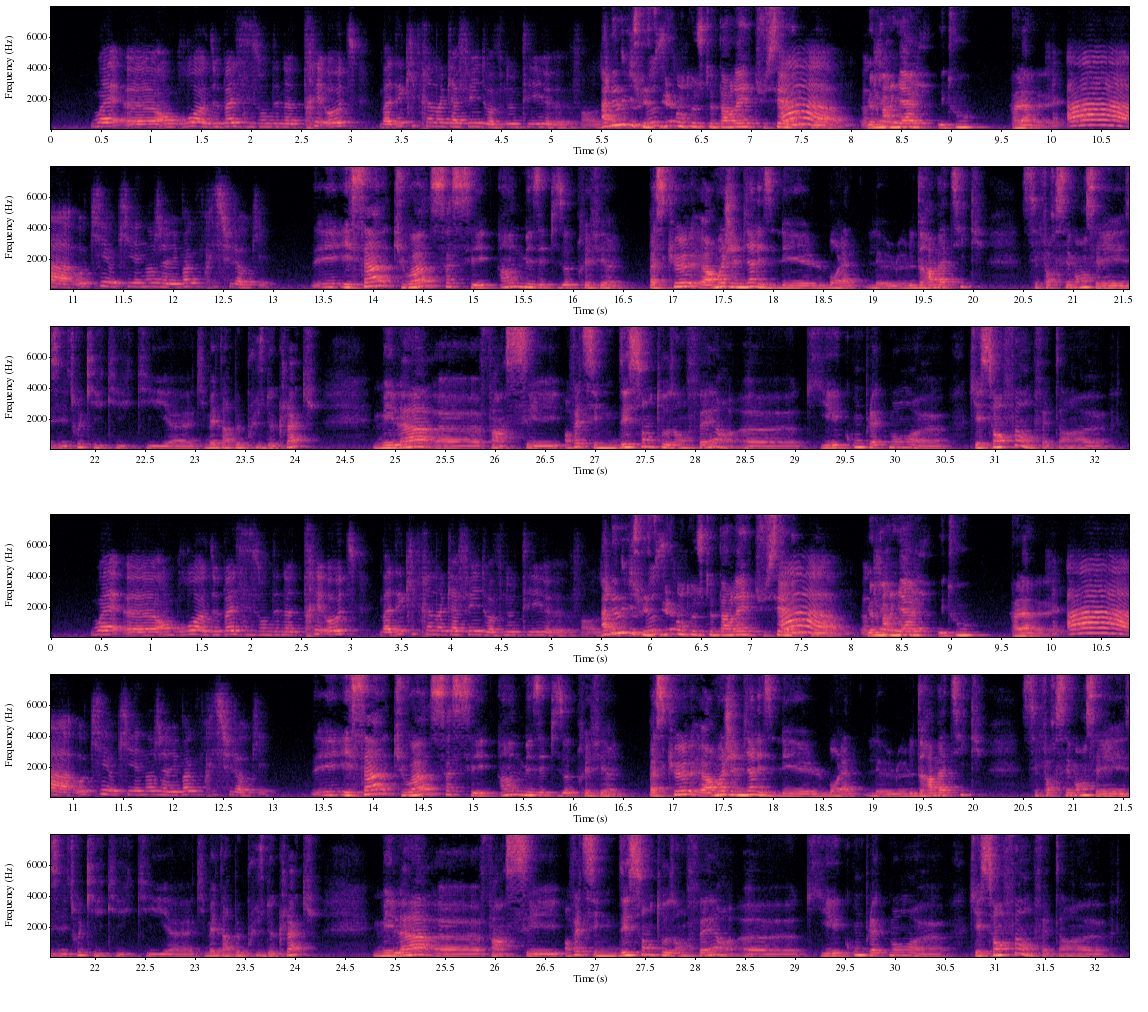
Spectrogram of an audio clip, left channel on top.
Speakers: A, on the right (about 45°); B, on the left (about 20°).
A: Ouais, euh, en gros, euh, de base, ils ont des notes très hautes. Bah, dès qu'ils prennent un café, ils doivent noter, euh, enfin,
B: Ah
A: ce genre
B: ben
A: de
B: oui,
A: choses.
B: c'est celui dont je te parlais. Tu sais,
A: Ah,
B: avec le,
A: ok,
B: le mariage
A: ok.
B: et tout. Voilà,
A: Ah, ok, ok. Non, j'avais pas compris celui-là, ok.
B: Et, et ça, tu vois, ça c'est un de mes épisodes préférés. Parce que, alors moi j'aime bien les, les- le- bon, la- le, le- le dramatique, c'est forcément, c'est c'est des trucs qui, qui, qui, euh, qui mettent un peu plus de claque. Mais là, euh, enfin, c'est, en fait, c'est une descente aux enfers euh, qui est complètement, euh, qui est sans fin en fait. hein. Euh,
